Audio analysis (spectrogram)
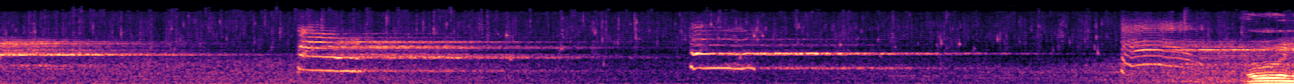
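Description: Cats calling out in the Stray video game, several drawn-out meows spaced a couple of seconds apart over a steady watery ambience, with a louder call near the end.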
